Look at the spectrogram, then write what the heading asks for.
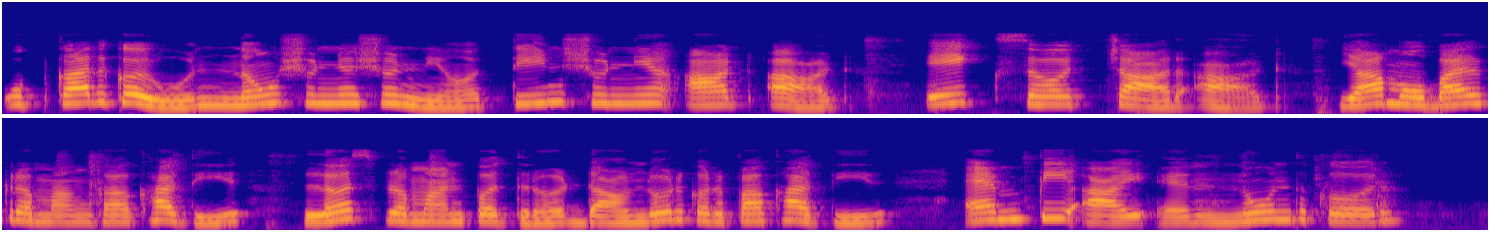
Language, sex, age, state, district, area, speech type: Goan Konkani, female, 18-30, Goa, Salcete, urban, read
